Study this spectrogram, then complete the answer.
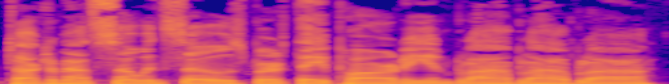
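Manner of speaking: high-pitched put-on gossip voice; mock chit-chat. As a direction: parody empty salon small talk. Mocking salon small talk.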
